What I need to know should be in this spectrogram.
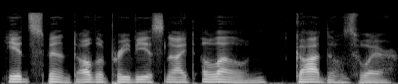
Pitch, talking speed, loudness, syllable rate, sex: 105 Hz, 165 wpm, -20 LUFS, 4.2 syllables/s, male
